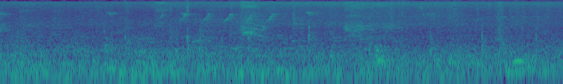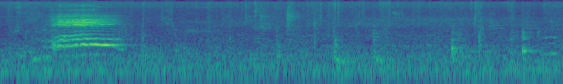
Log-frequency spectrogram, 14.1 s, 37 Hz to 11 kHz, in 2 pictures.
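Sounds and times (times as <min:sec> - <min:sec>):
goat bleating: 0:07.4 - 0:08.7.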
